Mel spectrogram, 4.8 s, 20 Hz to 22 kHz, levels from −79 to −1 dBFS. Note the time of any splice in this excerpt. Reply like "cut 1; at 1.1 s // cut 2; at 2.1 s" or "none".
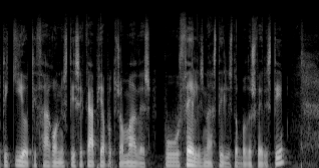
cut 1; at 2.3 s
